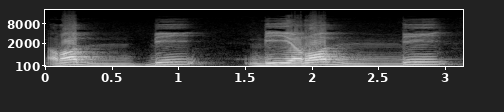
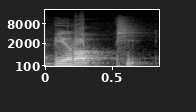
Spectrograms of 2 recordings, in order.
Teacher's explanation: birbi huruf ro tebalkan ro ro ro berikutnya ba tasdid d dua bibir bertemu dan ditekan sedikit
